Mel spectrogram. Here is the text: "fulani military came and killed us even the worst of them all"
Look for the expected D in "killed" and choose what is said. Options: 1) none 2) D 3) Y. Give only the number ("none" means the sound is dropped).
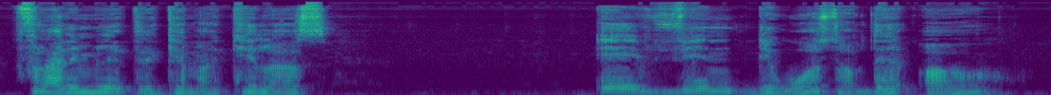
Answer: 1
